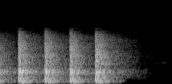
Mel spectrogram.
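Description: Four firm knocks on a wooden door, evenly spaced in a steady rhythm, fairly loud, with a short resonant decay after the last one. No voices.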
